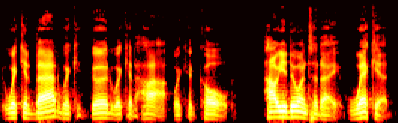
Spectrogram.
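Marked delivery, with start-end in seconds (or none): 0.0-3.0 lightly done Vermont accent, wicked said low and easy; a hint of Vermont on each wicked. Shown as a demonstration. Teacher showing how Vermonters use wicked, light Vermont accent. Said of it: "I get the accent right back". 4.6-5.2 lightly done Vermont accent, wicked said low and easy; a hint of Vermont on each wicked. Shown as a demonstration. Teacher showing how Vermonters use wicked, light Vermont accent. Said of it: "I get the accent right back".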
